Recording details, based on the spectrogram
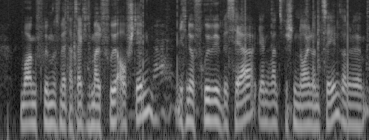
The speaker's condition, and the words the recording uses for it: None; typical speech.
